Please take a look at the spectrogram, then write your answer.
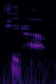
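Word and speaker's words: p̂: it doesn't really matter the sample proportion is a P with a little hat on it and we literally pronounce that P hat okay so P hat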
